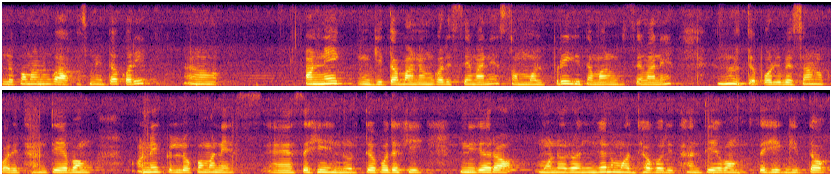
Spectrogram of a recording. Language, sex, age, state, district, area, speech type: Odia, female, 18-30, Odisha, Balangir, urban, spontaneous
